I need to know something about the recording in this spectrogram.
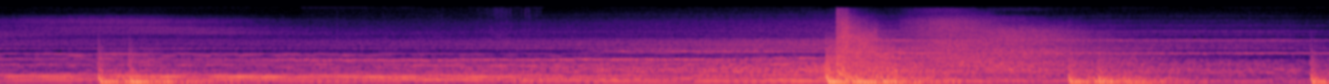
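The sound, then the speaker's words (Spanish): One loud, sharp gunshot, a single shot to a man's head as he walks through a field to hunt, cracks out midway and rings off in a lingering echo, set against a steady low droning ambience. No one speaks. “Loring fue asesinado de un solo disparo en la cabeza.”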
